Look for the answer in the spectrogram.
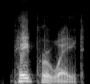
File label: "paperweight", American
